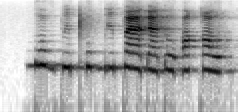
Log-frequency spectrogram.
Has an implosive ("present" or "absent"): present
